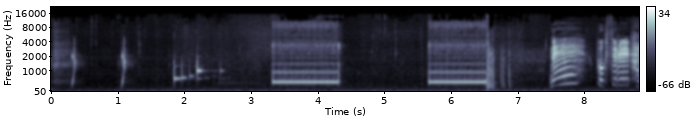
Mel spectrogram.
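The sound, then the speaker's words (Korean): A few quick beeping dial tones tap out the number of a revenge discussion group, then two long buzzing telephone ring tones sound, followed by chirpy electronic warbling tones at the end. “전화해볼까?”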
